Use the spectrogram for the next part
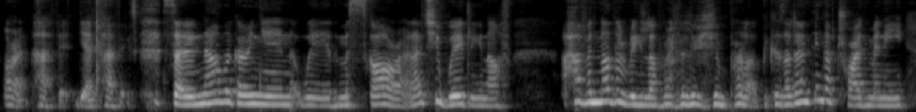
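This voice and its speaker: Speaking fairly quickly at a medium pitch, a young beauty vlogger talks through her makeup routine in a casual tutorial. She thinks out loud as she applies it and corrects herself as she goes.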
